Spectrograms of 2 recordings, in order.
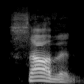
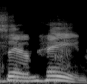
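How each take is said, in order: First: It is said like 'Savin', with a v. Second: It is said as anglicized 'Sam Hain'. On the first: "in some rare areas of Ireland, it's pronounced"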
